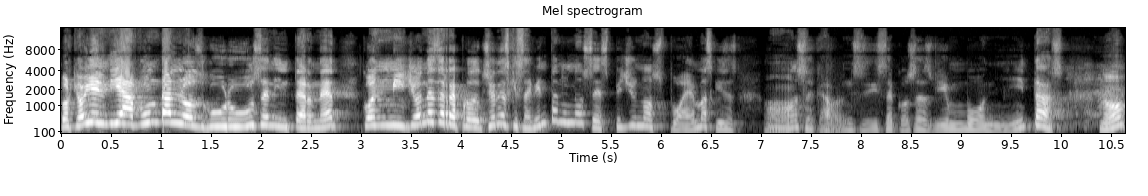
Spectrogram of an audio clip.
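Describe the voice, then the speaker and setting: Speaking at a fairly slow pace, a man uses an extremely high pitch and a raised, projected voice with an animated, bright, sharp tone. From Mexico, Guanajuato. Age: 20s. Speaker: motivational speaker. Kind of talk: keynote lecture to live audience. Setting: auditorium with audience. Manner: animated, repetitive false starts.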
